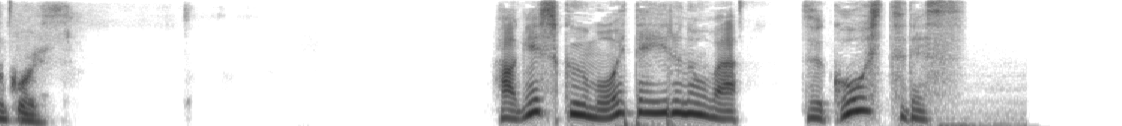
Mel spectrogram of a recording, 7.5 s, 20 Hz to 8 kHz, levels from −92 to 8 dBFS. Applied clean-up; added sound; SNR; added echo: neural mask model Resemble Enhance denoiser.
